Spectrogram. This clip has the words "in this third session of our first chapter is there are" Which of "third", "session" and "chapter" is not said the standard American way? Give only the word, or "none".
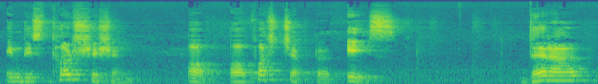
third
